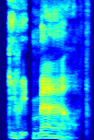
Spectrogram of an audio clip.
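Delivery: slow, drawn-out high order; menacing convict dragging out a command; demanding convict. A narrator's reading. Convict orders boy to speak up.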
